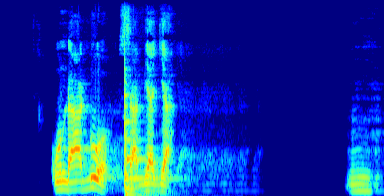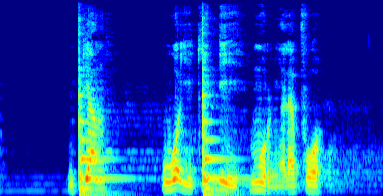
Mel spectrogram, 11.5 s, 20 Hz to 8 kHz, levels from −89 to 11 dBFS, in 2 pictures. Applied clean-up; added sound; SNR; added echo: none; Bowed string instrument; 4 dB; reverberation time 0.2 s.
